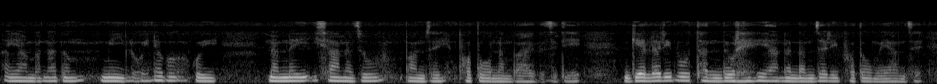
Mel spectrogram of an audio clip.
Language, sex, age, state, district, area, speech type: Manipuri, female, 60+, Manipur, Imphal East, rural, spontaneous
